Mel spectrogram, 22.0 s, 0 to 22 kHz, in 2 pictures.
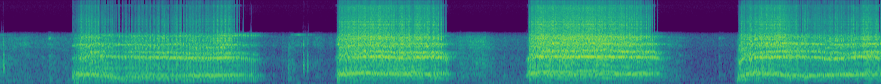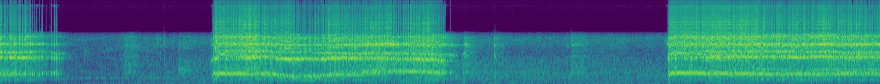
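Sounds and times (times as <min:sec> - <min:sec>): person belching: 0:00.9 - 0:03.4, 0:04.2 - 0:05.7, 0:06.6 - 0:08.5, 0:09.2 - 0:11.9, 0:13.7 - 0:16.9, 0:19.4 - 0:22.0.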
